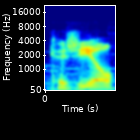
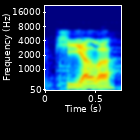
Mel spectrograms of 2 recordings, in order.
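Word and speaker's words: Kjelle: Um, I believe that the way you pronounce this name is Kiela. Um, when I first played Fire Emblem Awakening, I did pronounce it Kajil because I'm just that basic. Um, but yeah, so I'm pretty sure it's pronounced Kiela.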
